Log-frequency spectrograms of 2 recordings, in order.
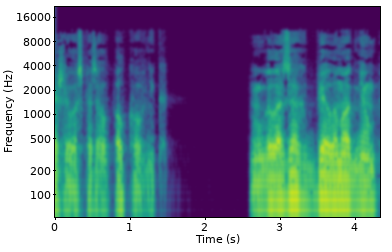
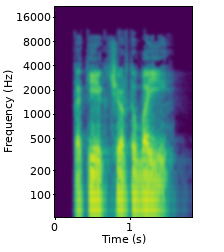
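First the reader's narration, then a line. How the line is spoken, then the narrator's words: Sharp. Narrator (Russian): сказал резко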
